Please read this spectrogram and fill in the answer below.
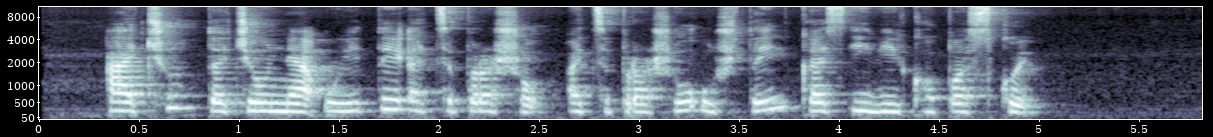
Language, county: Lithuanian, Vilnius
